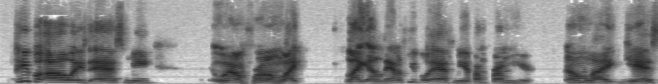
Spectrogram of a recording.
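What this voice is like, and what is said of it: Country-tinged accent. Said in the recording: “little country girl in there somewhere ... Absolutely love your accent.”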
